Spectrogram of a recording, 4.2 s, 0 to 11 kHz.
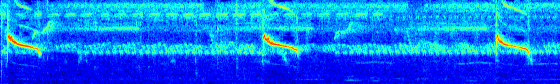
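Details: Swinhoe's white-eye uttering three high, descending whistles, evenly spaced about 1.8 seconds apart. A steady insect whine fills the background.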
